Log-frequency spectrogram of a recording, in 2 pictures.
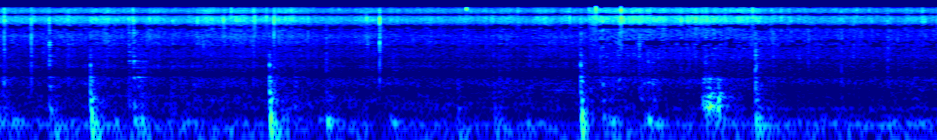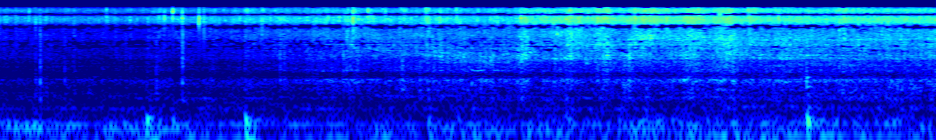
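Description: Onions sizzle in a hot frying pan.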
